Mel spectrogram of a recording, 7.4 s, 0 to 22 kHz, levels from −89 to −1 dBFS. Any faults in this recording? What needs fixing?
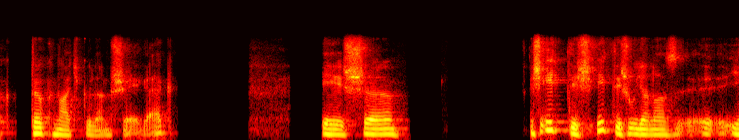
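Opus voice compression runs throughout this speech, with nothing above about 8.9 kHz. The linear-prediction coder codes the excitation coarsely at a rate that fits about 12 kbps, so the voice sounds muffled, hoarse and slightly robotic. Encode at a higher bitrate to prevent it.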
